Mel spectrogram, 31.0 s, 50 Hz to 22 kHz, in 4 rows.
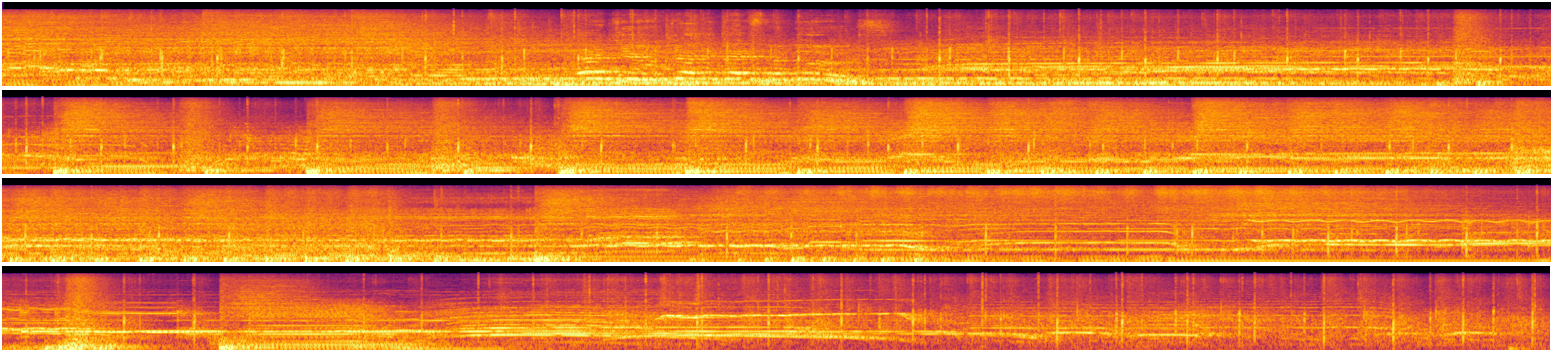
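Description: Live blues band playing a slow blues, with a man singing over electric guitar, bass and drums. The band stops about 26 seconds in, leaving voices and whoops from the crowd.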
